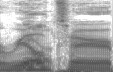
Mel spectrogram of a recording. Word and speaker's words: realtor: Realtor. People pronounce it wrong all the time.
